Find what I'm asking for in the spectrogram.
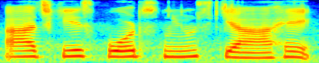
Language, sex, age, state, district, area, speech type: Urdu, female, 18-30, Telangana, Hyderabad, urban, read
